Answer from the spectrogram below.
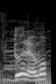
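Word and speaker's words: Dorama (ドラマ): E uma coisa também que é interessante falar é, Dorama é a pronúncia japonesa e quando a gente fala, eu pelo menos me refiro a japonês. Porque em coreano, como que fala, Juba? Ih, cara. é, é durama.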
